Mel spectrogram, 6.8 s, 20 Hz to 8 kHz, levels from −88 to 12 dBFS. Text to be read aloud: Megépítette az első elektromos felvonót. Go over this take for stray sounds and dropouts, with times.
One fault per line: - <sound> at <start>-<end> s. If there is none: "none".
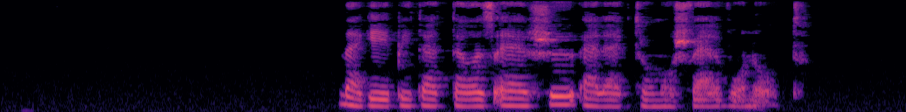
none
